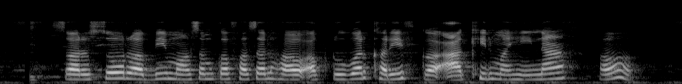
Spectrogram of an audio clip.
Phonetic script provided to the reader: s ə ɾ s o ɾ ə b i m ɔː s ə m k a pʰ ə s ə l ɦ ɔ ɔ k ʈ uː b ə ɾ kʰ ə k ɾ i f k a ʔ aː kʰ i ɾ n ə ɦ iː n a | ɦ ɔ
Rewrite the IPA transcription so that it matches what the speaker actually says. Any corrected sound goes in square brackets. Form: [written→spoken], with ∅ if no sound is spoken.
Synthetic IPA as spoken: s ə ɾ s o ɾ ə b i m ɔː s ə m k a pʰ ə s ə l ɦ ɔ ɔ k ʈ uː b ə ɾ kʰ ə [k→∅] ɾ i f k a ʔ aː kʰ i ɾ [n→m] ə ɦ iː n a | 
